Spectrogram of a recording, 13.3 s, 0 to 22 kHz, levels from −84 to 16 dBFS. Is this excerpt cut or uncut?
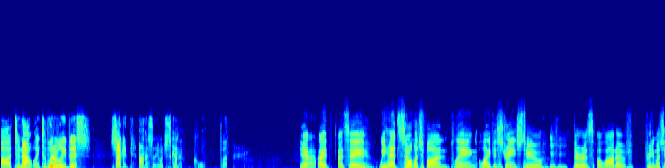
cut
